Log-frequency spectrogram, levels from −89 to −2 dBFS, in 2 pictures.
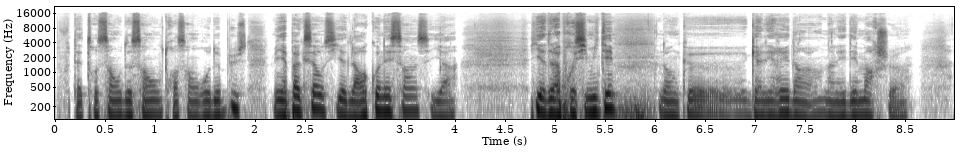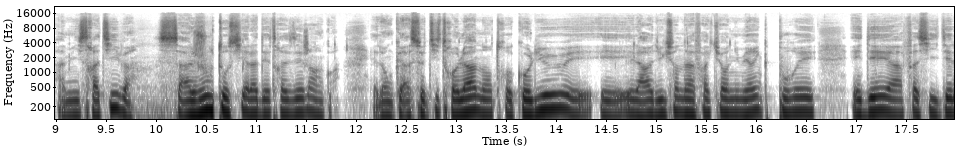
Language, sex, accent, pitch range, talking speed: French, male, French, 125-145 Hz, 225 wpm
